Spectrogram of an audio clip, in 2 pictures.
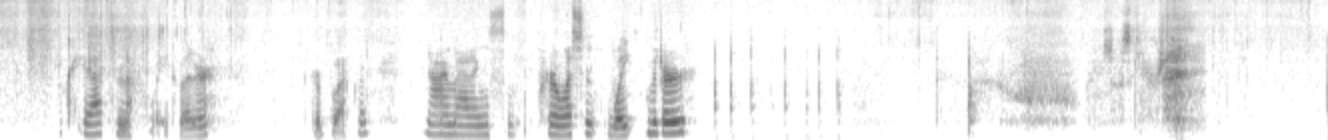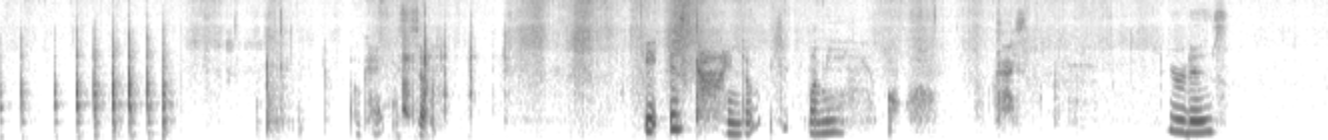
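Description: A girl talks with animation close by.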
